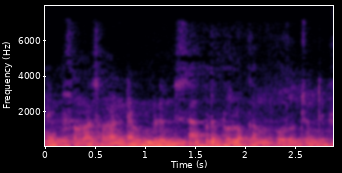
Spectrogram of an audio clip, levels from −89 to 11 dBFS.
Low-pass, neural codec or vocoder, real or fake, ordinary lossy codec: 7.2 kHz; codec, 16 kHz, 8 kbps, FreqCodec, smaller model; fake; MP3, 32 kbps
